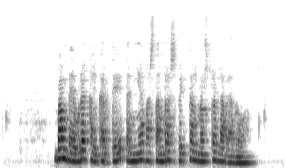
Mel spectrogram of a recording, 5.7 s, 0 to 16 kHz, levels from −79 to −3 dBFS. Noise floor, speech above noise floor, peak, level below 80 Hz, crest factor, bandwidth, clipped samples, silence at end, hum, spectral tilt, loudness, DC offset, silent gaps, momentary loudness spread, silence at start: -64 dBFS; 45 dB; -2 dBFS; -60 dBFS; 18 dB; 7 kHz; under 0.1%; 0.6 s; none; -9.5 dB/octave; -21 LUFS; under 0.1%; none; 8 LU; 1.1 s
